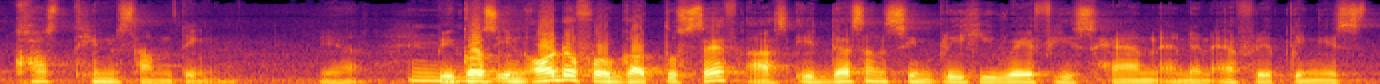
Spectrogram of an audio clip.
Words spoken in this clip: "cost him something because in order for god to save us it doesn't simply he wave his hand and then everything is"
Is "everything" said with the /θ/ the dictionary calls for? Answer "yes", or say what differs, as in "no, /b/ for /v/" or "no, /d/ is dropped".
no, /t/ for /θ/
